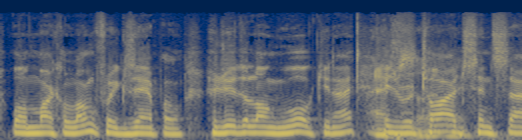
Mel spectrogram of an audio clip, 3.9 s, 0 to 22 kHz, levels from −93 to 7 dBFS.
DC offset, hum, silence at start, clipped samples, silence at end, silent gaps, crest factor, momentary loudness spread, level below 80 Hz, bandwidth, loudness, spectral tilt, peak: under 0.1%; none; 0.1 s; under 0.1%; 0 s; none; 10 dB; 4 LU; -40 dBFS; 15.5 kHz; -17 LUFS; -5 dB/octave; -6 dBFS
